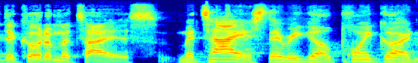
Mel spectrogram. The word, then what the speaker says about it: Mathias: Matthias, there we go.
